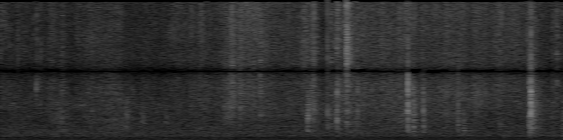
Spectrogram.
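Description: Quiet room tone with a steady low hum, broken by a few short, faint clicks and taps in the second half.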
